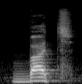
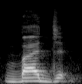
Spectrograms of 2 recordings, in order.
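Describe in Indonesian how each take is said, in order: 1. J terakhir berakhir dengan hembusan napas. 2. J terakhir berakhir dengan pantulan pendek yang bergema. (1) "bukan bunyi kol-kolah bagi jim, itu bunyi hembusan nafas bagi jim"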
